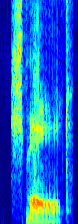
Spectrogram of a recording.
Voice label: "smalt", American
